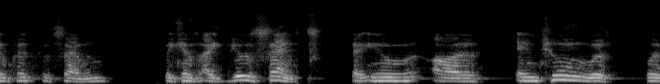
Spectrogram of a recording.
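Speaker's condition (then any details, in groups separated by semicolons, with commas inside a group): Cerebral palsy; from birth; speech impediment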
